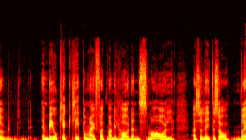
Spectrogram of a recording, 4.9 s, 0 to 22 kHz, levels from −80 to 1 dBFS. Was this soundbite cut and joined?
no; 0 cuts

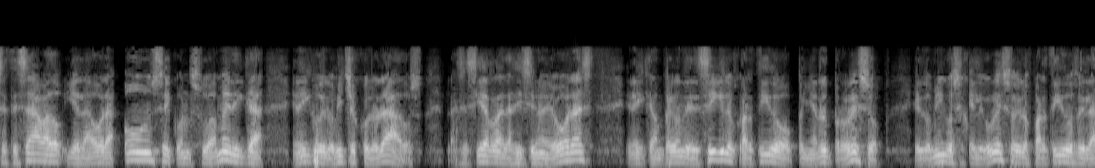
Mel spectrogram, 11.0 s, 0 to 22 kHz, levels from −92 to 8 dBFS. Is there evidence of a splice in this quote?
yes; 5 cuts; at 1.9 s, 3.1 s, 4.6 s, 7.4 s, 9.7 s

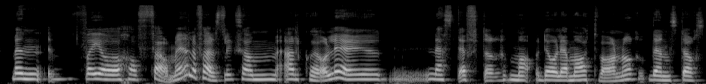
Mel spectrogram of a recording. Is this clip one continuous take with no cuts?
no; 1 cut; at 2.2 s

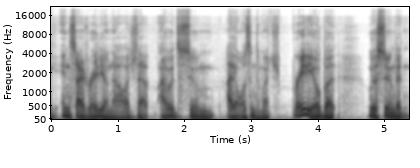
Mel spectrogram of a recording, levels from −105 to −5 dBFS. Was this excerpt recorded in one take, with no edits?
no; 1 cut; at 1.6 s

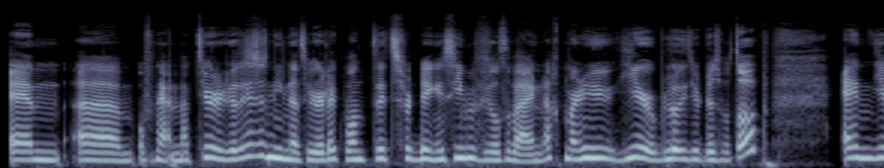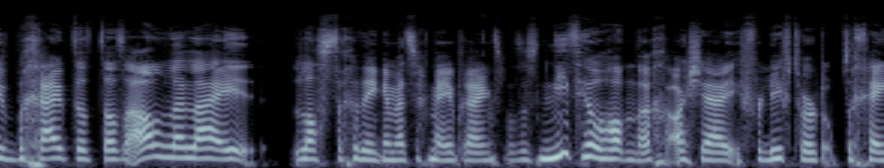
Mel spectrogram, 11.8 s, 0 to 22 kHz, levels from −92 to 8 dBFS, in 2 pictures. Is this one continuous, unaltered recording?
yes; 0 cuts

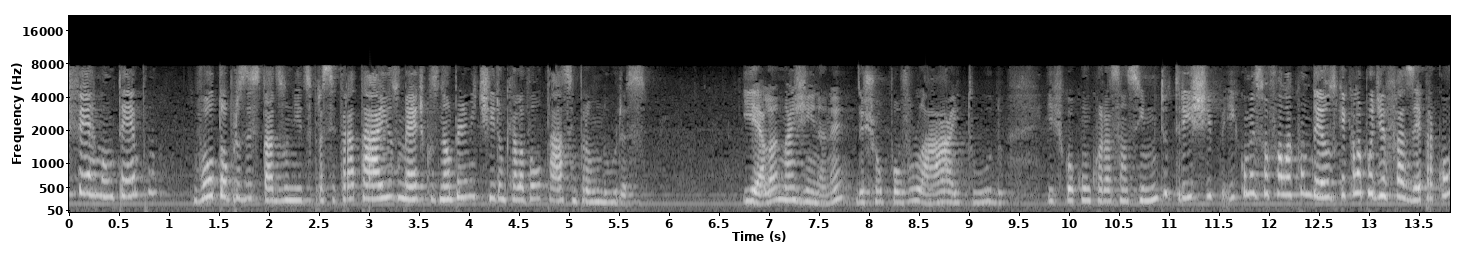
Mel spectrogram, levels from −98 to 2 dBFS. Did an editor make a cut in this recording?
no; 0 cuts

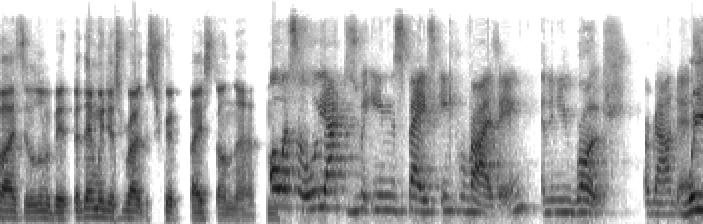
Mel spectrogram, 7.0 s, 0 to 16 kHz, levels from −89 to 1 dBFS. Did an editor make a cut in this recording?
no; 0 cuts

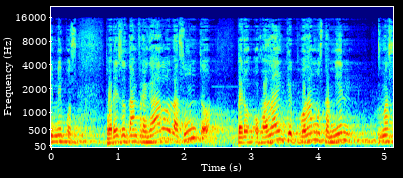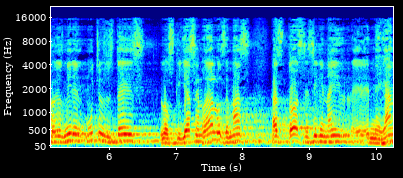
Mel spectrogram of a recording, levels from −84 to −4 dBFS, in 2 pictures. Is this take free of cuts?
no; 2 cuts; at 4.9 s, 7.4 s

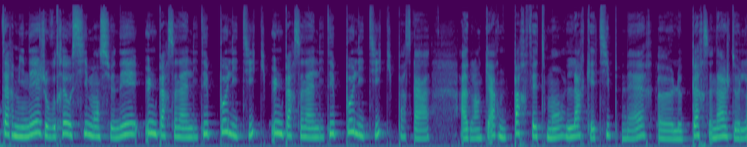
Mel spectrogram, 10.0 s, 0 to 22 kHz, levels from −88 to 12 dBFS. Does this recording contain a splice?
yes; 5 cuts; at 3.6 s, 5.5 s, 6.3 s, 8.3 s, 8.8 s

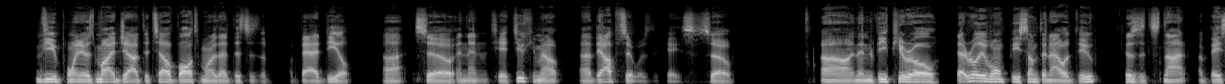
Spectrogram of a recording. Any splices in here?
yes; 4 cuts; at 3.6 s, 5.7 s, 9.5 s, 11.0 s

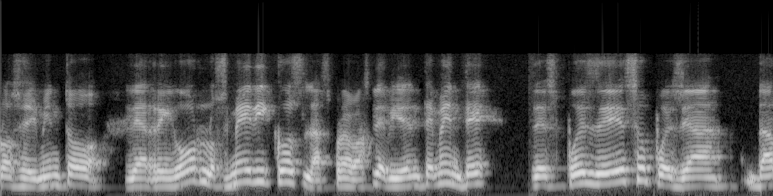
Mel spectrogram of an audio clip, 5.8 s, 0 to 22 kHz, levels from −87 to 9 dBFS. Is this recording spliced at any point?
yes; 4 cuts; at 0.9 s, 1.7 s, 2.8 s, 4.0 s

